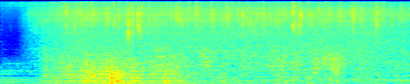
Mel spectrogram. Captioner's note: rainfall pouring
